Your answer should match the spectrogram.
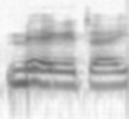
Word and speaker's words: Merida: Yeah, well, I always called it Merida, but John Lasseter calls it Merida, so we'll go with the God's version. Merida, yep.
